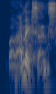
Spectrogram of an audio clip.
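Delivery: very low, soft, dad-style deep baritone. Retelling what the speaker's dad said, in his deep baritone voice. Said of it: "In his deep baritone voice".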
